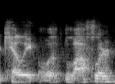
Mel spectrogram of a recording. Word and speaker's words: Kelly Loeffler: Because a reminder, Kelly Loeffler, is that how you pronounce it? – Yep.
